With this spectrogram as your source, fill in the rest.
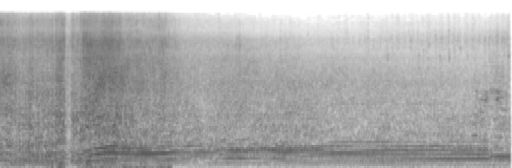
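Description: A race car launches and roars away into the distance.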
